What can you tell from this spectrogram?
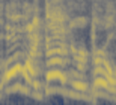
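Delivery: high, loud startled cry; shocked farmer. Retold or imitated. Farmer shocked to find a girl under the helmet, high and loud. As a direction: farmer gasps in disbelief. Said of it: "he goes".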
